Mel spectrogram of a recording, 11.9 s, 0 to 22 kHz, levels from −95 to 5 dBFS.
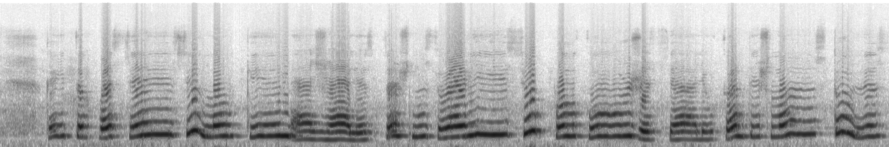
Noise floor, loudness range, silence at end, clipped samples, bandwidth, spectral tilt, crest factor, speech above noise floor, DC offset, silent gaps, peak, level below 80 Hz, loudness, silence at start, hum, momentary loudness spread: -39 dBFS; 3 LU; 0.05 s; under 0.1%; 9.2 kHz; -7 dB/octave; 10 dB; 26 dB; under 0.1%; none; -4 dBFS; -50 dBFS; -14 LUFS; 0.3 s; none; 8 LU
